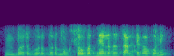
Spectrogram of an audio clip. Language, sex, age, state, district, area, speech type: Marathi, male, 30-45, Maharashtra, Akola, urban, conversation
